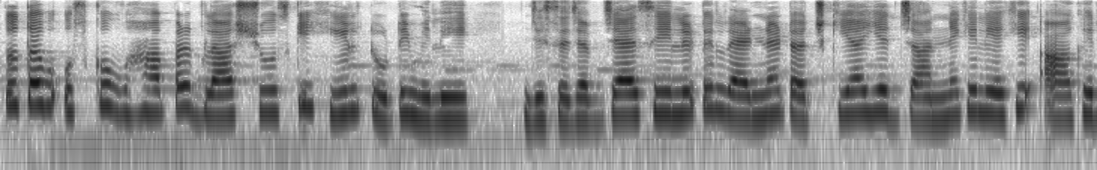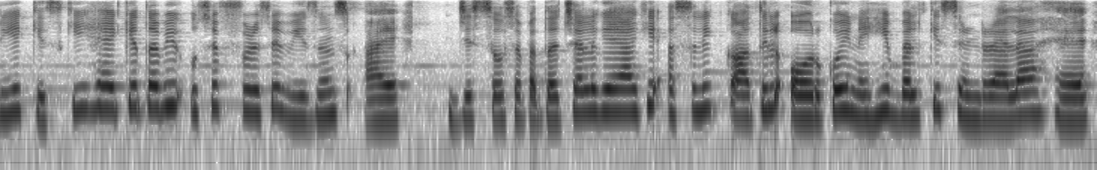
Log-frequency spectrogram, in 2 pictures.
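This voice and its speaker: High-voiced young woman retelling a film. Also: moderate pace, darkish tone, faint music behind. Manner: chatty, flowing storyteller linking scenes with casual connectors. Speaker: movie recap narrator. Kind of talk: scripted movie recap narration.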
